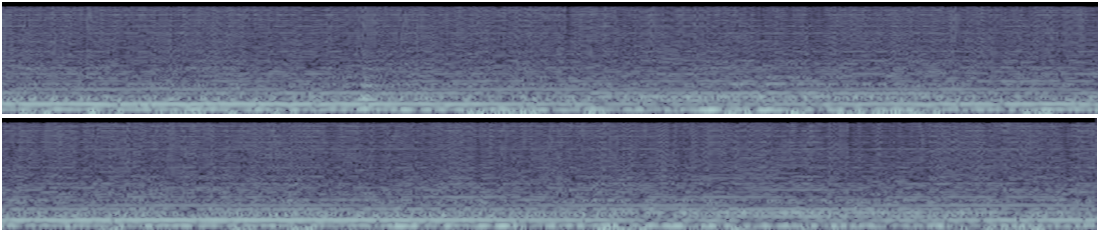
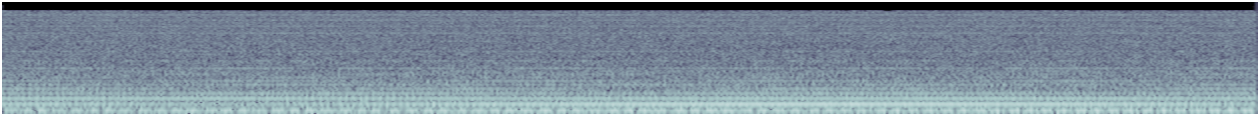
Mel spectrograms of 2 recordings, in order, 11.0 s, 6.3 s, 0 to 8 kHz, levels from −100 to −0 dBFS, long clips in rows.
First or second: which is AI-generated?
first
